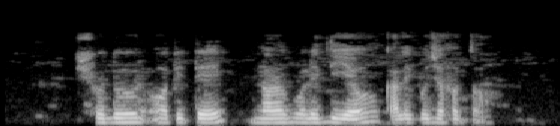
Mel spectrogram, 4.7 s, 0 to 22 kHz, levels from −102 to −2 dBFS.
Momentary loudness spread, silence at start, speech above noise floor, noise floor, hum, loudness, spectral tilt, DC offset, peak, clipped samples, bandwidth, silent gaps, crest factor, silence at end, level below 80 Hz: 14 LU; 0.65 s; 42 dB; -66 dBFS; none; -24 LUFS; -8 dB/octave; under 0.1%; -8 dBFS; under 0.1%; 7.4 kHz; none; 16 dB; 0.6 s; -66 dBFS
